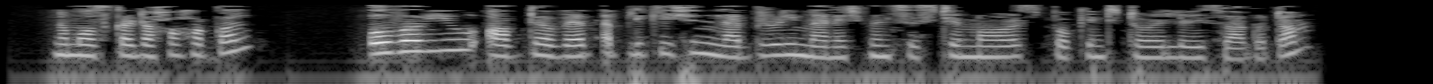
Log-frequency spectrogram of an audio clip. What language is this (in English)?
Assamese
